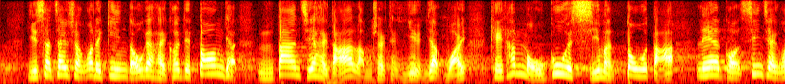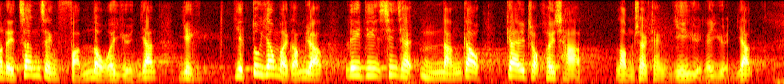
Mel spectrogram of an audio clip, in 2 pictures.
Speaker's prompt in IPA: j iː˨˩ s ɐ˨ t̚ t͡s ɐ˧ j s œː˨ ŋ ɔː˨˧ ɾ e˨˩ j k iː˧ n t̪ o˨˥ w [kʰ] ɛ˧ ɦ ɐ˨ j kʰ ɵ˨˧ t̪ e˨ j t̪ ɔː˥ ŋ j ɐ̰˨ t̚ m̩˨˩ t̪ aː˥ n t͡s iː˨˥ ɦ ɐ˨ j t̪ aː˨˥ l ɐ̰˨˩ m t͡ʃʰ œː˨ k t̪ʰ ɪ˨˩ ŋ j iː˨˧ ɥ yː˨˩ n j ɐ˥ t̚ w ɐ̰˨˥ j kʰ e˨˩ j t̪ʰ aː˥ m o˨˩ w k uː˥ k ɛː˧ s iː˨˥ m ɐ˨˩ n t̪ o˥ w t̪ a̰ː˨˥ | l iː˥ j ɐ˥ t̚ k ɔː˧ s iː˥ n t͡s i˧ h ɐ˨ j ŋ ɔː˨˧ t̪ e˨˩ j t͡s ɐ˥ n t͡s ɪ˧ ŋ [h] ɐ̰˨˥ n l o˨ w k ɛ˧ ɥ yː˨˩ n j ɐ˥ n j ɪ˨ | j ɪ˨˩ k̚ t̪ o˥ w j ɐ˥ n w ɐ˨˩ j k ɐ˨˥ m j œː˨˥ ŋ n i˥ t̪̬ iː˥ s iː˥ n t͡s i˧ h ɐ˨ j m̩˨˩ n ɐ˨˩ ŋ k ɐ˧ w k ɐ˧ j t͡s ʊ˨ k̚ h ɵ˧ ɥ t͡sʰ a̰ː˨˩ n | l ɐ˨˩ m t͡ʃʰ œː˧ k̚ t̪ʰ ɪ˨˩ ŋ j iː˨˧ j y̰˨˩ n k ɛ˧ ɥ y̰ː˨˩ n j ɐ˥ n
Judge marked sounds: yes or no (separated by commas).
no, no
